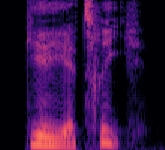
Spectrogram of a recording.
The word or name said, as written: geriatri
